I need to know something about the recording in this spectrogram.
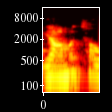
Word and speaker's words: Yamato: community at yamato and yes that's how they pronounced it located west of what is the dixie highway at yamato road and the african-american community at pearl city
